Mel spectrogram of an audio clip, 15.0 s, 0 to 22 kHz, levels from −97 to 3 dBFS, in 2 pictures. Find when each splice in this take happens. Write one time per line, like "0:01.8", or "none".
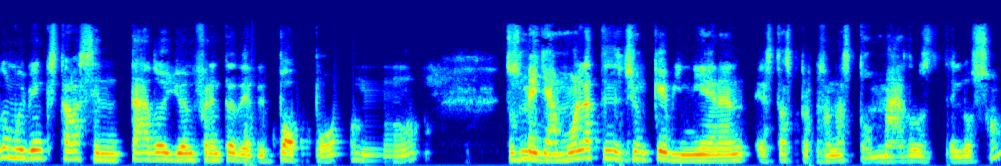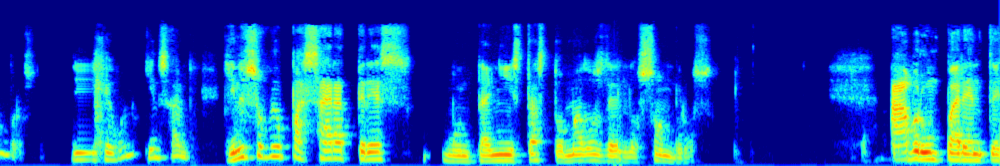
0:03.2
0:09.0
0:10.7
